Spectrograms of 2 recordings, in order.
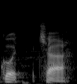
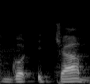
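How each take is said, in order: First: The ch sound is strong and forceful. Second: The ch sound is weak and soft. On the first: The speaker calls it right. "the che sound is very strong" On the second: The speaker calls it wrong. "it is not gotcha"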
